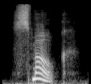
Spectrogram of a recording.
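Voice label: "smoke", British English; gcompris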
